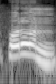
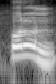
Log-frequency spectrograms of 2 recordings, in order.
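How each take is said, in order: The two takes are said the same way.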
